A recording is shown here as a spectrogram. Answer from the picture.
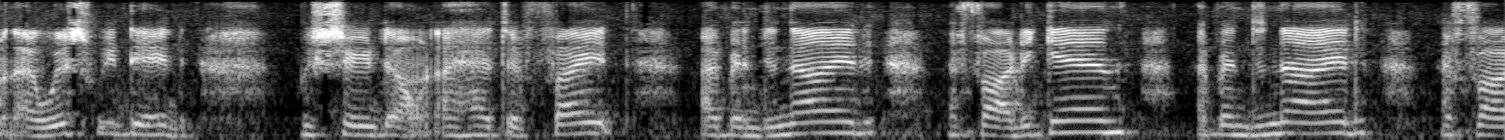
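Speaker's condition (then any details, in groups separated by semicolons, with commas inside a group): Cerebral palsy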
